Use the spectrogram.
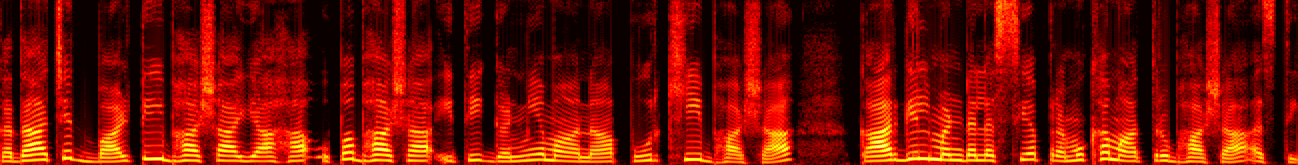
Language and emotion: Sanskrit, neutral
